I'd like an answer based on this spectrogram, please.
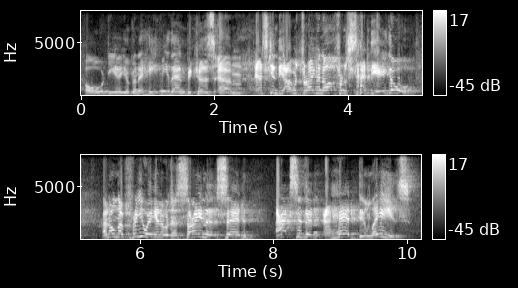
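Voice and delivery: mock Glaswegian comic voice, played broad; a lightly held Scottish accent; put-on Scottish accent. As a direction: talk like a brash Scotsman fresh off the plane. Holds a put-on Scottish accent until admitting he's London-born.

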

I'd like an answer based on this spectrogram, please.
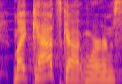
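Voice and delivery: normal talking voice

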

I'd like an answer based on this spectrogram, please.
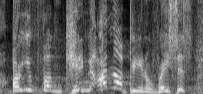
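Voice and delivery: high, outraged mock protest; imitated yelling. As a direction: act out an incredulous, heated denial. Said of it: "he starts yelling at Jonathan".

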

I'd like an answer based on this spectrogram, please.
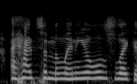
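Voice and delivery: normal talking voice

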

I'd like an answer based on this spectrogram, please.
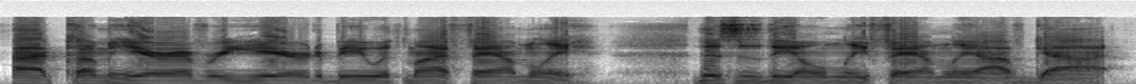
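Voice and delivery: imitated raspy hardcore camper; hoarse, croaky character voice; hoarse, rasping voice. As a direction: rasp it out like a rough old-hand camper. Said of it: "a hoarse, rasping voice".

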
